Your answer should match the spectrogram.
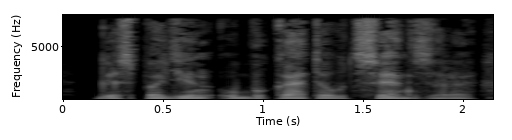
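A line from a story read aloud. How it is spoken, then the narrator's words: Timid secretary objecting. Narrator (Russian): робко возразила секретарша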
